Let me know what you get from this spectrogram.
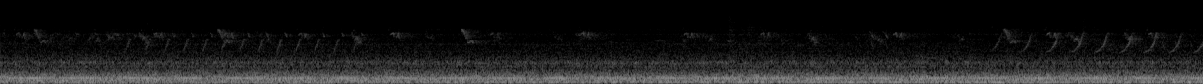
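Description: Songbirds chirping and twittering in a tree, with two quick runs of rapid descending notes, over a steady low hum.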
